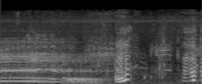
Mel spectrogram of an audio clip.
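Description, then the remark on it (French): The sheep Bulot bleats: one long, wavering bleat that sags in pitch, then two shorter, quavering bleats a moment apart. No one speaks. “Un être vil et machiavélique. Le mouton Bulot.”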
